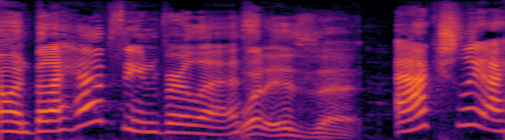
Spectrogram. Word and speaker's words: Burlesque: You watch that Burst Glatt movie? Burlesque.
